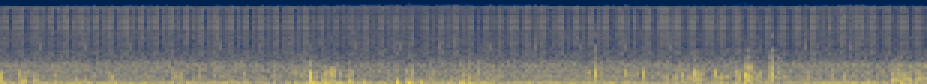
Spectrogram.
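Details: Loud, continuous low gurgling and rumbling stomach growling (borborygmi) from an adult during online testing, in a quiet room with a loud clock and air conditioner hum.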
